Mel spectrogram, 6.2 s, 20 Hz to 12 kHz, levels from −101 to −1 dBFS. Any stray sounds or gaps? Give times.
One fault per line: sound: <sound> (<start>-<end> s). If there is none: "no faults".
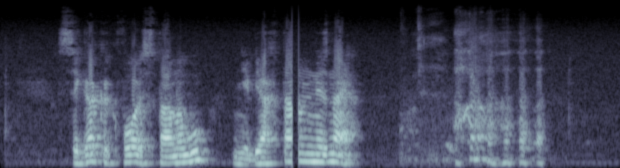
sound: dropout (2.9-3.0 s)
sound: laugh (4.0-5.5 s)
